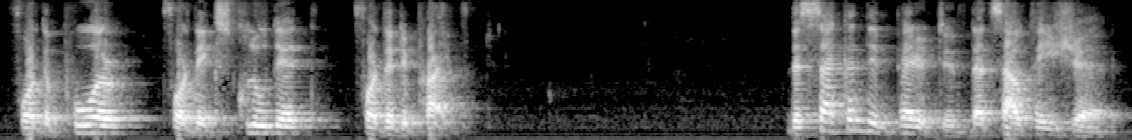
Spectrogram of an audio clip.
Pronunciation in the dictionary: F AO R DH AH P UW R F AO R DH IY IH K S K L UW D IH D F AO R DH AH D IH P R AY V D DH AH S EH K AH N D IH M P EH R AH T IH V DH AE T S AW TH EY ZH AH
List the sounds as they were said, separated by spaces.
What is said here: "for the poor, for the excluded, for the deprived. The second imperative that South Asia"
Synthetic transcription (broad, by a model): F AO R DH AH P UW R F AO R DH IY IH K S K L UW D IH D F AO R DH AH D IH P R AY V D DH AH S EH K AH N D IH M P EH R AH T IH V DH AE T S AW TH EY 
